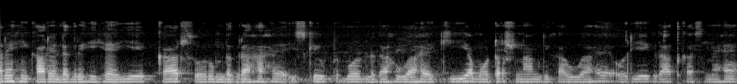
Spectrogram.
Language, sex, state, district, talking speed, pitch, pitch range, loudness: Hindi, male, Rajasthan, Bikaner, 235 wpm, 120 Hz, 120-125 Hz, -20 LUFS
